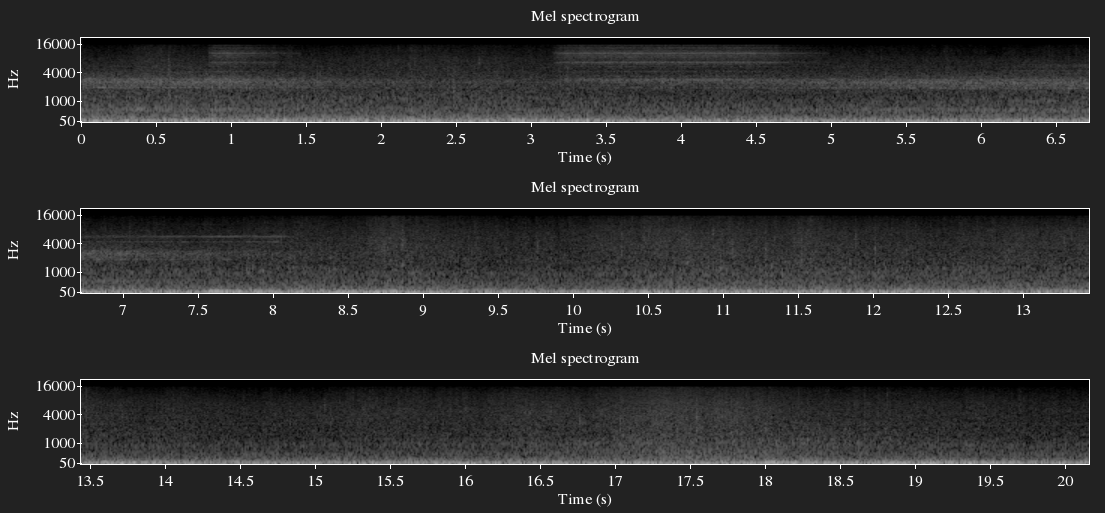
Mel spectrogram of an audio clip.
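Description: A diesel locomotive engine rumbles steadily as a freight train rolls along.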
